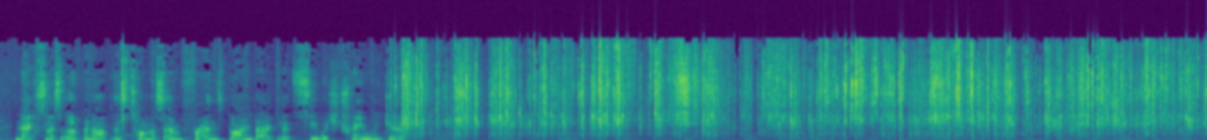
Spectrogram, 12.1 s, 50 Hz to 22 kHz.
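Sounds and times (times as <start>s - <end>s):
background music: 0.0s - 12.0s
plastic bag crinkling: 3.9s - 12.0s.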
